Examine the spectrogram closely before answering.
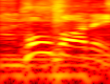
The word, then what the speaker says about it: Peabody: You say Peabody with a silent Nothing silent. Peabody.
